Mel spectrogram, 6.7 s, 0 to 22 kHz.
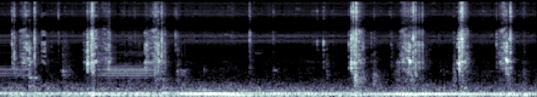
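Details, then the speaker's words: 1946 American Flyer #300 4-4-2 Atlantic S gauge engine, first run after long storage: low steady motor hum with sharp clicks about every second; reversing unit moves but won't advance, so engine runs in one direction only. "the reversing unit is not working um well that's not entirely true i heard it moving but now that it's it's operating i'm not getting it to advance"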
